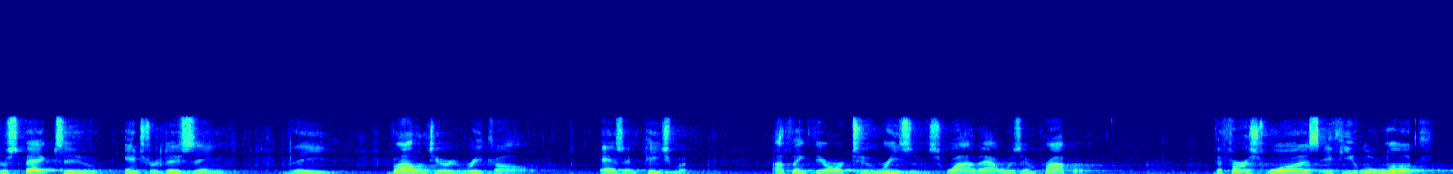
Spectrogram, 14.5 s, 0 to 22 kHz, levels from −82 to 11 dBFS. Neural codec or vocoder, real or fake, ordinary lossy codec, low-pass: none; real; AAC, 48 kbps; 7.2 kHz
